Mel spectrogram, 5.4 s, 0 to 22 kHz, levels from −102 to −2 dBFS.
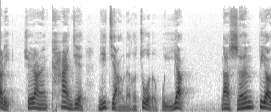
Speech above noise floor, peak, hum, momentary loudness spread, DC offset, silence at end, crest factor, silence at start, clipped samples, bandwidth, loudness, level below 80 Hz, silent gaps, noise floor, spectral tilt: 37 dB; -12 dBFS; none; 11 LU; under 0.1%; 0 s; 18 dB; 0 s; under 0.1%; 17.5 kHz; -30 LUFS; -64 dBFS; none; -66 dBFS; -6.5 dB/octave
